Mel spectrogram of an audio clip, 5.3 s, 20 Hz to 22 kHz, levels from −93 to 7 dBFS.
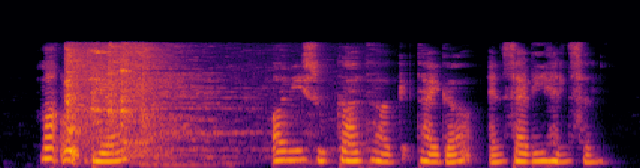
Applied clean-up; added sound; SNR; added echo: classical method WPE with log-MMSE.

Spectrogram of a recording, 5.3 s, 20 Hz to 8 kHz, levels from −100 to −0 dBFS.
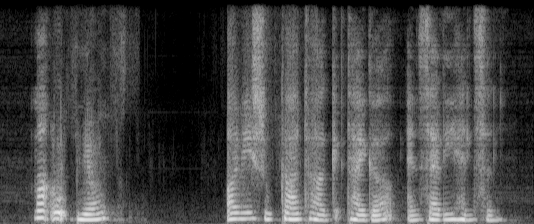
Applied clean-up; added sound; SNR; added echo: neural separator model SepFormer DNS4.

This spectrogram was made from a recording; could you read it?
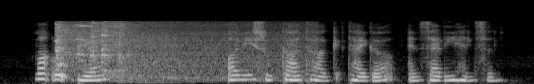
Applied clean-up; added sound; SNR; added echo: none; Car; 4 dB; reverberation time 0.2 s.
